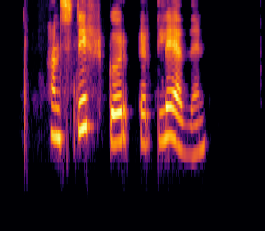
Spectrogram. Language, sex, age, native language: Icelandic, female, 9, Icelandic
